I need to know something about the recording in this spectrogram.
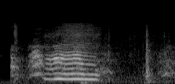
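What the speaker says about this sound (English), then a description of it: "The dog again." A dog in a Modern Family TV scene gives a drawn-out, rising whining yelp, then a short sharp bark a moment later, fairly close with no talk over it.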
